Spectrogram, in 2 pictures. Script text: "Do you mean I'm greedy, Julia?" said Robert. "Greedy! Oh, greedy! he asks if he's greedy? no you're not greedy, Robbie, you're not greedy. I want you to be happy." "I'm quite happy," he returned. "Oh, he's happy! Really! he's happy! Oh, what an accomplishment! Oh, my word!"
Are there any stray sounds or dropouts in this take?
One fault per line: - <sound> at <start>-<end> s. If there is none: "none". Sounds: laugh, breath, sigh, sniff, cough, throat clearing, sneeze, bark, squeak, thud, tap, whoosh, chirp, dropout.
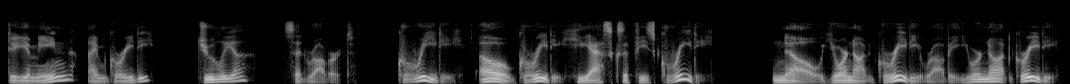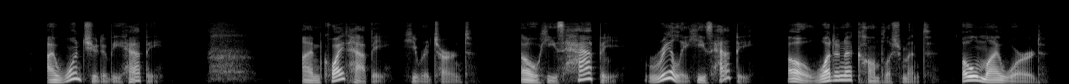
- breath at 12.8-13.3 s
